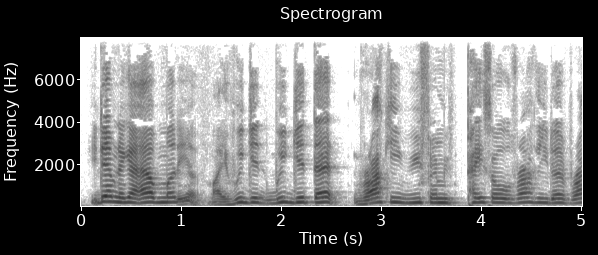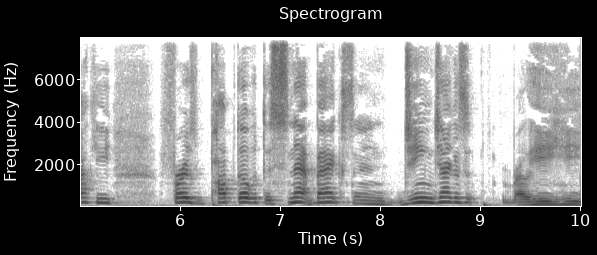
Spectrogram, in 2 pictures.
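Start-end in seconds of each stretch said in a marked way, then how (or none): 0.0-1.2 much higher and louder, fired up; hyped emphatic repeat. Real, not acted. Repeats his claim, hyped about Rocky. 1.5-8.9 raised pitch, excited insistence; hyped fan. Real, not acted. Hyped fan recalling early Rocky.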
